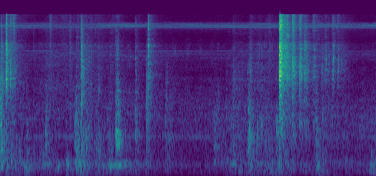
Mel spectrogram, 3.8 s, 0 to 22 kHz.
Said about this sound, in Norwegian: Står han i 45 grader og tilbake igjen. Han 45 grader andre vei og ny retur. Og Der er veltepetter helt på taket, og jeg hører det skrangler i tomflasker og gummimatter inn i bilen.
